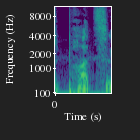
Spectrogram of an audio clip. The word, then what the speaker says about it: Puetz: It's spelled P-U-E-T-Z, golf. That's Putts great. Golf. His last name is Putts, and he decided to open a golf store.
